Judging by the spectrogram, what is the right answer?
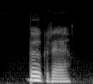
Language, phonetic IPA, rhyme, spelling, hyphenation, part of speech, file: Hungarian, [ˈbøɡrɛ], -rɛ, bögre, bög‧re, noun, Hu-bögre.ogg
- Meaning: mug (a large cup for hot liquids, usually having a handle and used without a saucer)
